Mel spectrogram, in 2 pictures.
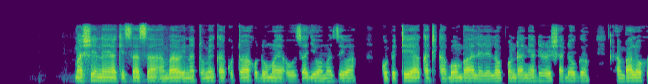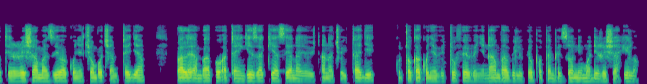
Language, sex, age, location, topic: Swahili, male, 25-35, Dar es Salaam, finance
